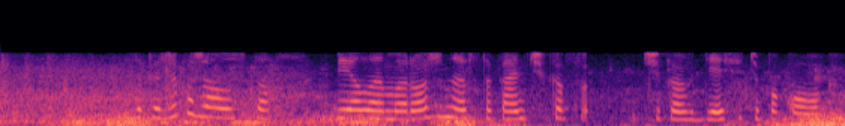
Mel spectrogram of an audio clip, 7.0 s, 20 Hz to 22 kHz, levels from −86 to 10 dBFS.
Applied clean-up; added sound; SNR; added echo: none; Thunder; -1 dB; none.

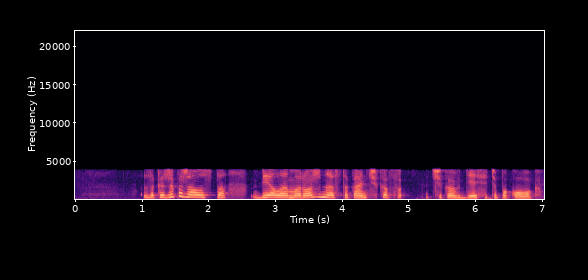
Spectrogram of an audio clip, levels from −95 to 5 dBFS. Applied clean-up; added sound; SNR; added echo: none; none; none; none.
